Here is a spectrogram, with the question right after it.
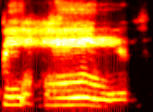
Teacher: It's a little bit more voiced because you've got E and A on either side, and the vocal folds might be vibrating throughout that H sound where they otherwise wouldn't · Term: voiced glottal fricative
